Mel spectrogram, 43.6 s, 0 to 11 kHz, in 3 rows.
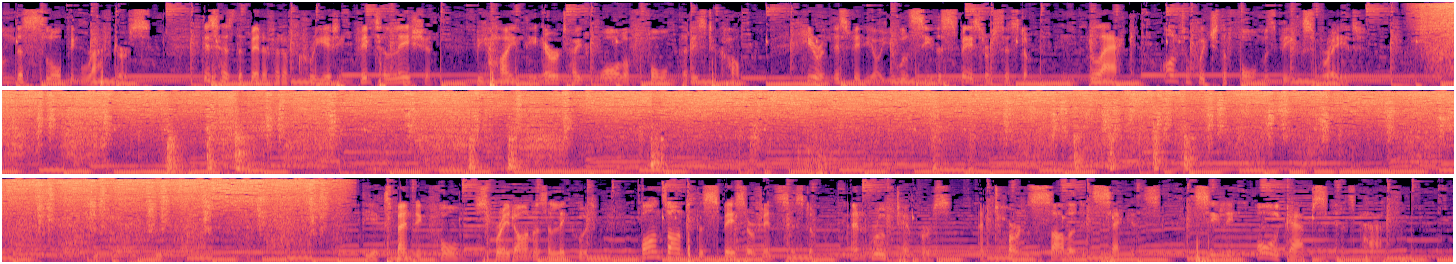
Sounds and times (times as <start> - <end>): Music: 0.0 - 43.5
Spray: 14.0 - 32.5.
